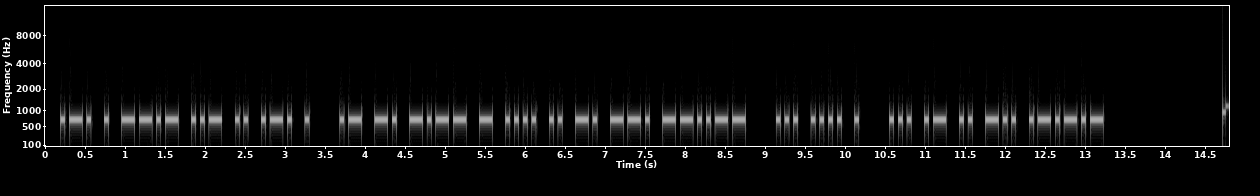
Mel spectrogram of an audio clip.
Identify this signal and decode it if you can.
Morse code, heard as a keyed tone, about 22 wpm, 700 Hz. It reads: REQUIRE ANYTHING, SHE SAID.
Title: Sentences from Top 1000 Words - Review Part 6 - 22wpm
